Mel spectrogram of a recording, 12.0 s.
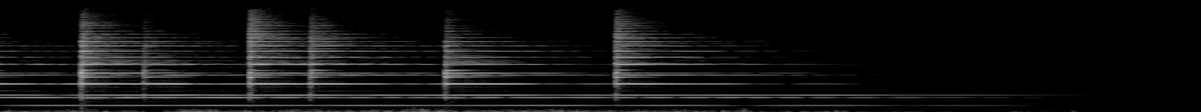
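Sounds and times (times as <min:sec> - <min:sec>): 
funeral bell tolling: 0:00.0 - 0:08.8.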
